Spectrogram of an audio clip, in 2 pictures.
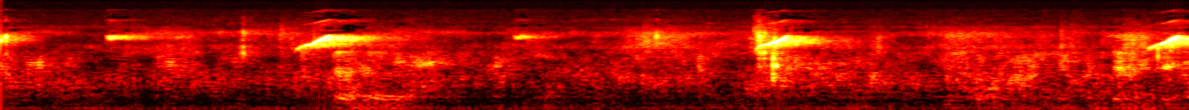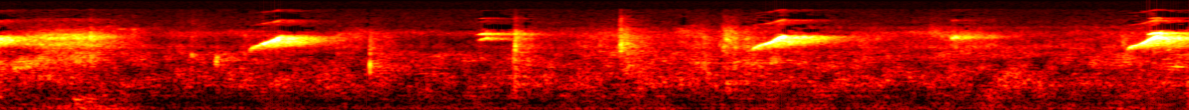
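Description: A bird calling over and over: a short, high, rising chirp repeated about every one and a half to two seconds.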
